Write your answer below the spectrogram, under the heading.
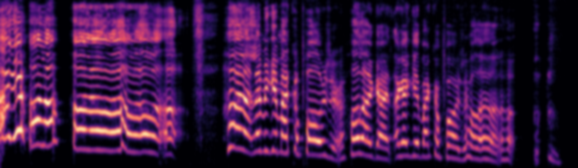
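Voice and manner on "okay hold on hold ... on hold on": words breaking up with laughs, pitched up. Speaking to viewers while trying to regain composure, laughing while talking. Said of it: "I can't even say it without laughing".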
